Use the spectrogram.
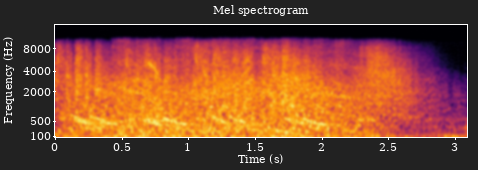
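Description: Starship blaster fire in the Star Wars Galaxies space combat game: a dense, continuous barrage of loud rapid shots and explosive bursts that holds for about two and a half seconds and then fades out.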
